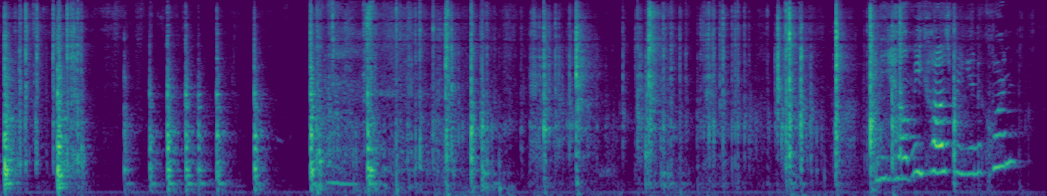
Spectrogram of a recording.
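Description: Clear plastic toy packaging being handled and pried apart on a tabletop: a run of quick, irregular plastic clicks, crackles and rattles.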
